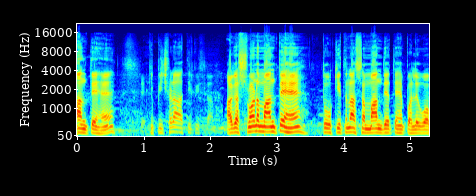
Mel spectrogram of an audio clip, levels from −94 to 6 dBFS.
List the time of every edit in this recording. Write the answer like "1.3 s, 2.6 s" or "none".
1.8 s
